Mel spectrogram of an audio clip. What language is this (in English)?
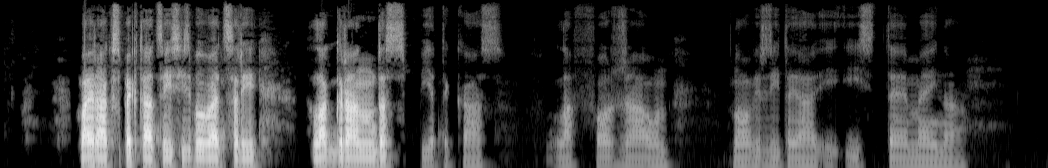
Latvian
